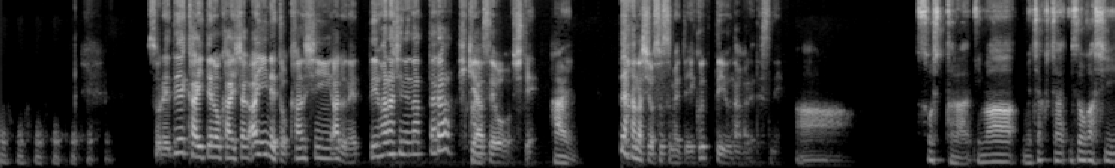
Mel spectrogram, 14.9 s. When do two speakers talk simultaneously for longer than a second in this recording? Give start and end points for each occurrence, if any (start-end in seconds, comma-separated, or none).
none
